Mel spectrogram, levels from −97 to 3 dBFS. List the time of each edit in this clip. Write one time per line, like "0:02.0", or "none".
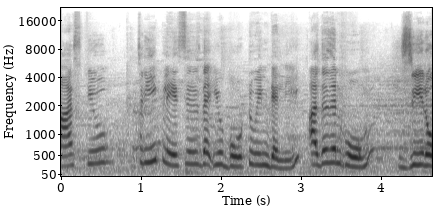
0:03.1

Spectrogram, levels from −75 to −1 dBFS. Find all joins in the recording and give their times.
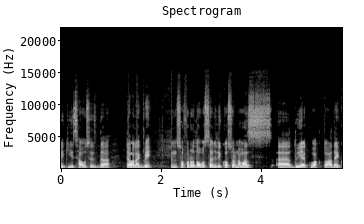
0:02.3

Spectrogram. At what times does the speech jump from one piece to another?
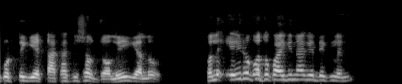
0:02.5

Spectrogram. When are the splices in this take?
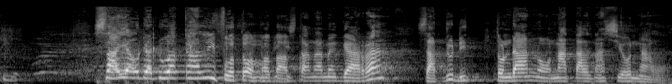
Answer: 0:03.0

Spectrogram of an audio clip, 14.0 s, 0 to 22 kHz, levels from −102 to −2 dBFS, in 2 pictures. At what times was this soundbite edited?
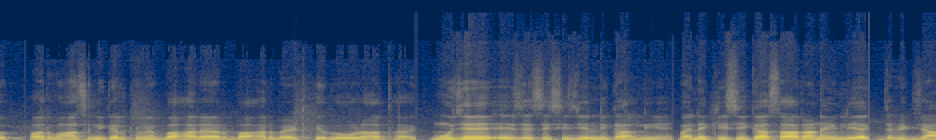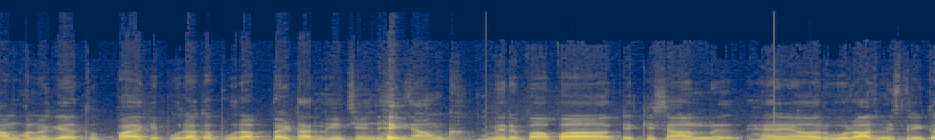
0:03.1
0:06.6
0:10.7
0:12.8

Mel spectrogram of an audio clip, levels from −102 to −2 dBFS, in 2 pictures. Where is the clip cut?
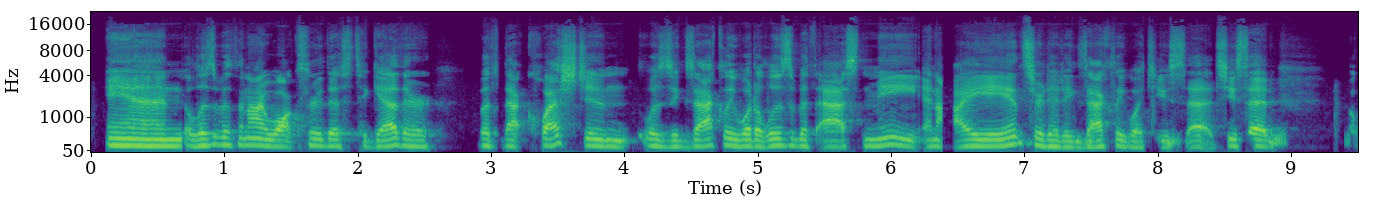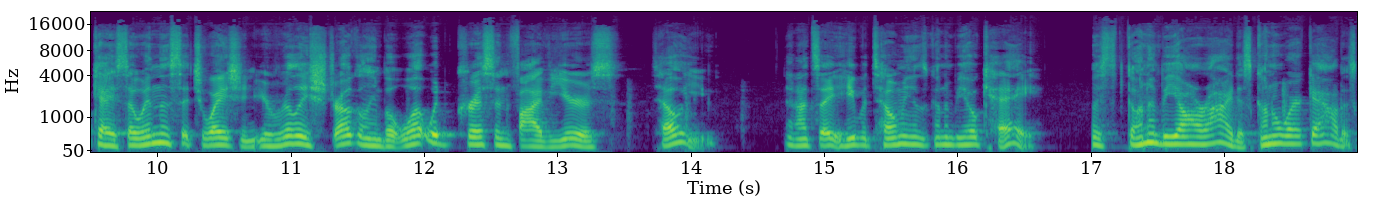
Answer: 0:03.0
0:06.3

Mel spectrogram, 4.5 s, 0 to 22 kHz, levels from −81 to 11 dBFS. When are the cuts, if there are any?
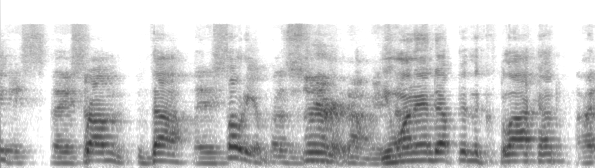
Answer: none

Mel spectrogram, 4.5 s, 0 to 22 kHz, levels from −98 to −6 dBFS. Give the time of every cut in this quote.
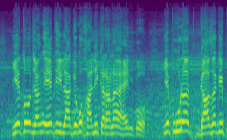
none

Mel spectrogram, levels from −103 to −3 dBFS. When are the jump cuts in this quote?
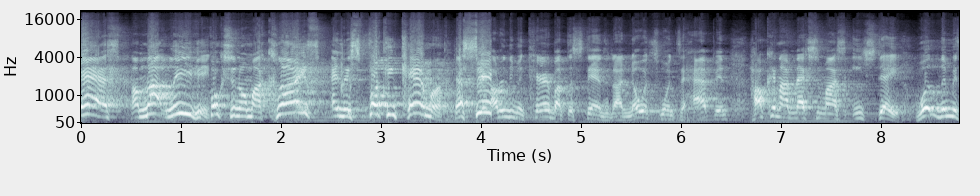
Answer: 0:04.1

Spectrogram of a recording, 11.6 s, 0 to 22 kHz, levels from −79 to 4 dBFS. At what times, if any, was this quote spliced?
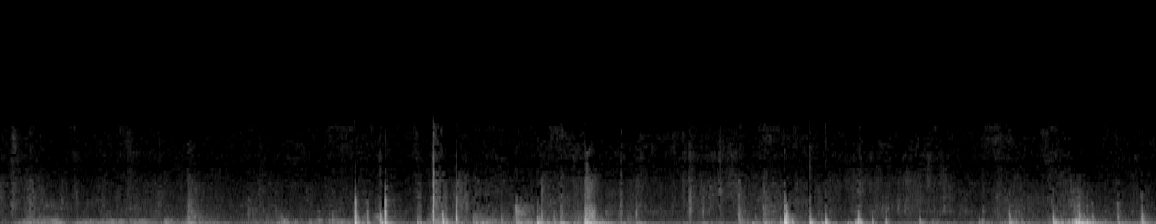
0:03.2
0:08.2

